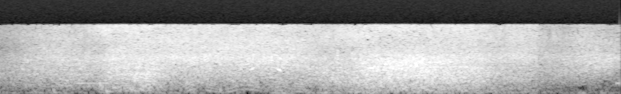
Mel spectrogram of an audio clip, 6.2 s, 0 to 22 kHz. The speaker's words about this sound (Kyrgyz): Секундасына 21-22 метр ылдамдыкта соккан шамал 17 июнь күнү Ысык Көл суусуна ушундай чоң толкун жаратты.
